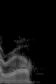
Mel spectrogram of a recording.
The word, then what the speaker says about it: Rowl: Yeah, Rowl.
